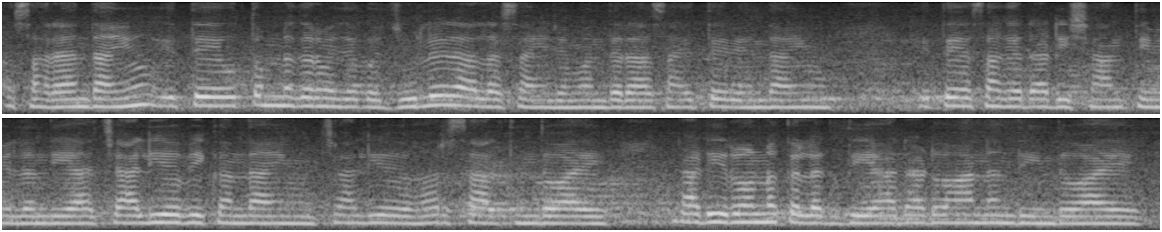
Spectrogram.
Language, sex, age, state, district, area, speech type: Sindhi, female, 60+, Delhi, South Delhi, rural, spontaneous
